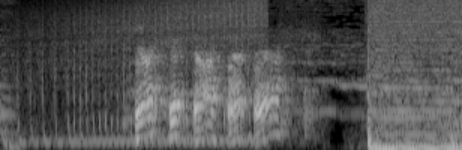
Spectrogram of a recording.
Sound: laughs

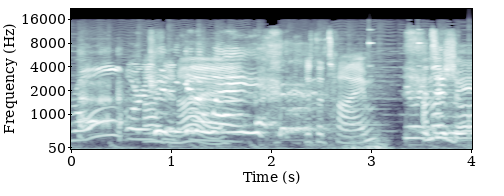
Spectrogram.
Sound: laugh

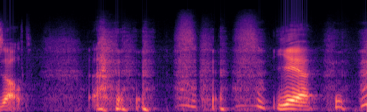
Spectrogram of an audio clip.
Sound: laughs

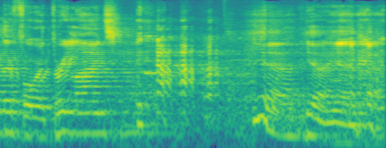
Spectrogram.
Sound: laughter

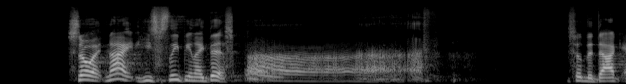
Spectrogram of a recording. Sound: gritting teeth and groaning

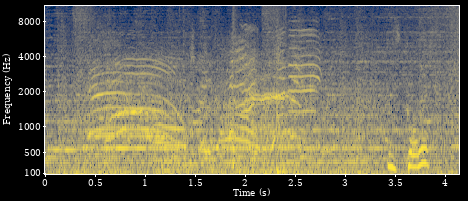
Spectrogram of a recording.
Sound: cheering and yelling

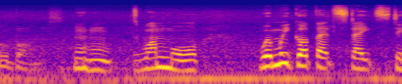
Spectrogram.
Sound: giggles

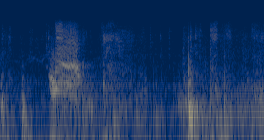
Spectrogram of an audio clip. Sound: sounds of struggling; Charles grunts loudly; sounds of struggling

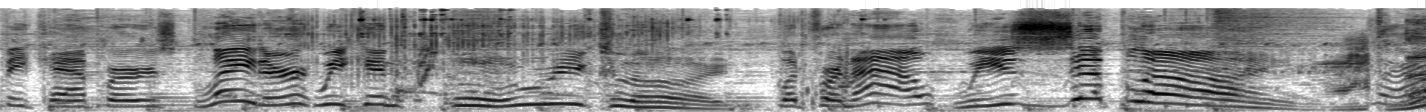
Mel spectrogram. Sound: yawning

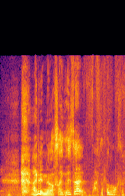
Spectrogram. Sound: laughter

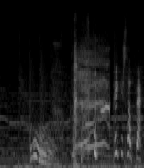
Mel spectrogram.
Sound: both laugh

